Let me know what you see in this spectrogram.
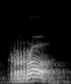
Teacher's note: Adapun yang dimaksud sifat ini adalah jika mengucapkan ro supaya ujung lidahnya tidak terlalu banyak bergetar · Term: takrir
